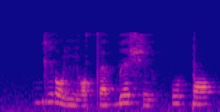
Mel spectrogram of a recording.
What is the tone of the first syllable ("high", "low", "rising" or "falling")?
high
